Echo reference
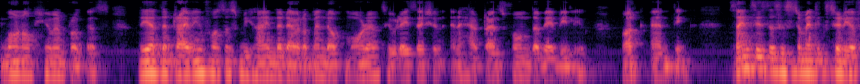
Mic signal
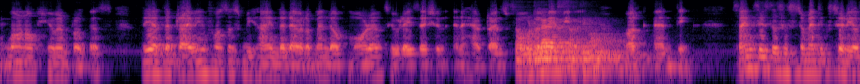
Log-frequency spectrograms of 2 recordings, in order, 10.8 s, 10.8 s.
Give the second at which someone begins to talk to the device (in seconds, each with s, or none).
6.3 s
